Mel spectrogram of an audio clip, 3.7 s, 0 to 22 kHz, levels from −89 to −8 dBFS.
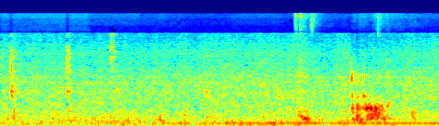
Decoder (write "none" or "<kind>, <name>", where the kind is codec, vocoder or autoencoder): none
